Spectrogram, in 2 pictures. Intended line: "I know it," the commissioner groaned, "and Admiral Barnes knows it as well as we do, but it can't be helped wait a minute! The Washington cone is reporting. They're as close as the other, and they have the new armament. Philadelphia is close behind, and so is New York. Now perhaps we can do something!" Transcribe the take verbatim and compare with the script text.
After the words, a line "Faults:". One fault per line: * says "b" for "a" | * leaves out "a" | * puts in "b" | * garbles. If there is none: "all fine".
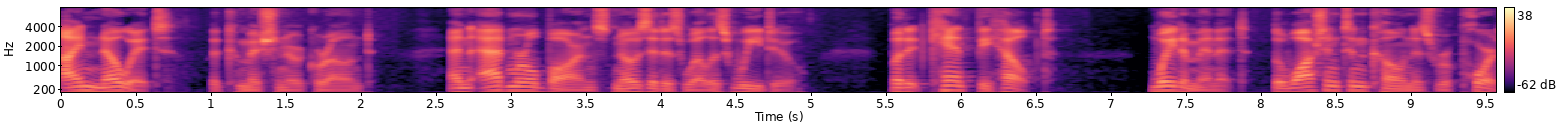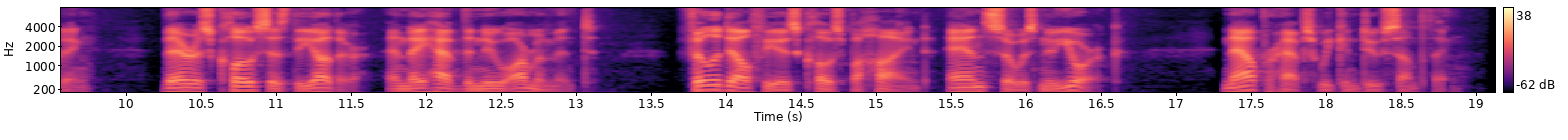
"I know it," the commissioner groaned, "and Admiral Barnes knows it as well as we do, but it can't be helped wait a minute! The Washington cone is reporting. They're as close as the other, and they have the new armament. Philadelphia is close behind, and so is New York. Now perhaps we can do something!"
Faults:
all fine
